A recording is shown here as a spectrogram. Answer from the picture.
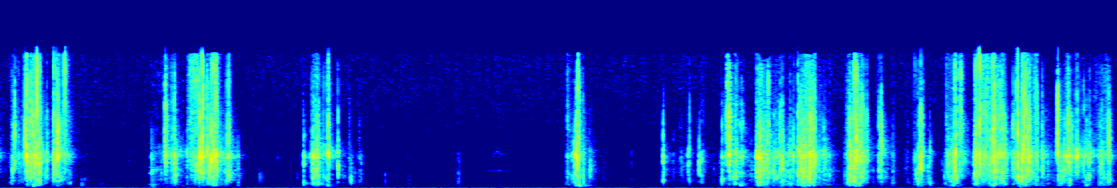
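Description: Plastic bag of De Cecco dried pasta being handled and turned over, crinkling in short, irregular bursts.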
